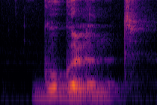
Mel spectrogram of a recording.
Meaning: present participle of googelen
- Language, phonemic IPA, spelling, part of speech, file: Dutch, /ˈɡu.ɡə.lənt/, googelend, verb, Nl-googelend.ogg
